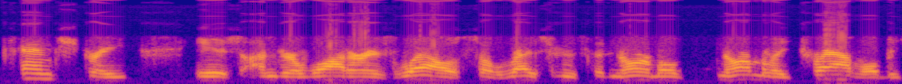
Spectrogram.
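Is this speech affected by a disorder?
No.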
